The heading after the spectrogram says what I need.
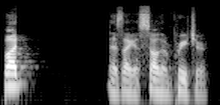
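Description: A man, a pastor teaching an evangelism class to his church in a conversational way, breaking into sudden loud bursts. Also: mid-range voice, animated, normal speed, creaky.

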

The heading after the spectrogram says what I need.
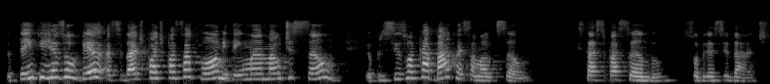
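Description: Insistent young king, read by a woman in casual retelling, slightly high and pressing. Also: expressive, a little fast, a bit bright. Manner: urgent, insistent questioning. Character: proud young king Oedipus, man, insistent. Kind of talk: casual storytelling.

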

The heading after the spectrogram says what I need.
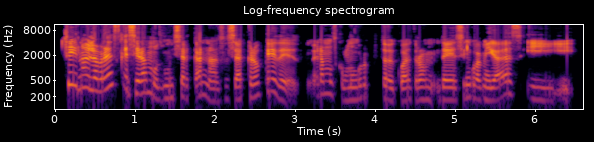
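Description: A young Mexican woman talking in a bright, forceful voice, animated and slangy, with English words dropped in. The recording is close and dry, with no room sound. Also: lowish voice, a little fast, dry recording. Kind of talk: casual chat, storytelling.

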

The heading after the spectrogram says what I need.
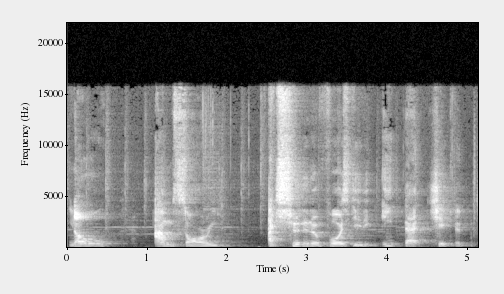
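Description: A man voicing a blunt, exasperated young woman in a high put-on voice during an improvised table read. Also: a bit bright, reverberant, soft background music. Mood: apologetic. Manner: high put-on voice, drawn-out lines.

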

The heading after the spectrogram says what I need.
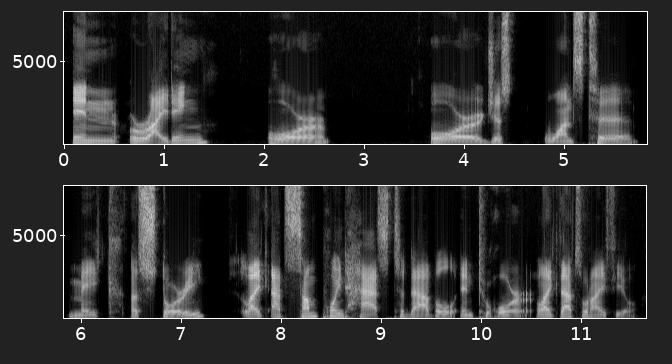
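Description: A man's voice: medium pitch, slow, fairly bright tone, clear, resonant tone, no echo, studio quality. A man talking casually in conversation, musing at length with many fillers. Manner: rambling, filler-heavy, reflective. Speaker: conversation guest.

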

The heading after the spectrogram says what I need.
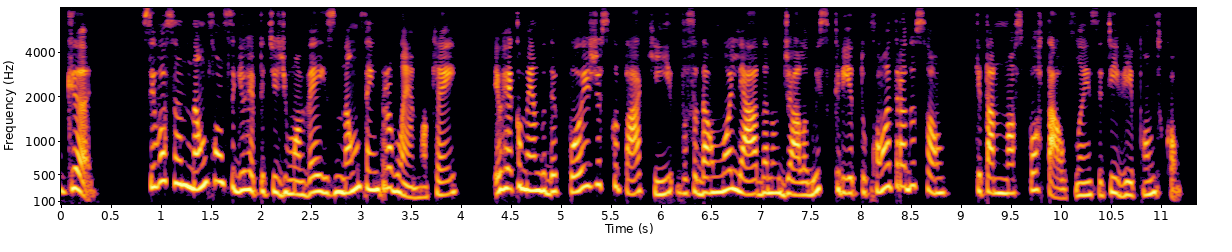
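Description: Uma mulher dando aula de inglês em português, falando devagar e articulando as frases com cuidado para o aluno repetir. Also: female voice, a little high, expressive, dry recording, studio quality. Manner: slow, careful over-articulated model phrases. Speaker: English teacher. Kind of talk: language lesson, repeat-after-me drills.

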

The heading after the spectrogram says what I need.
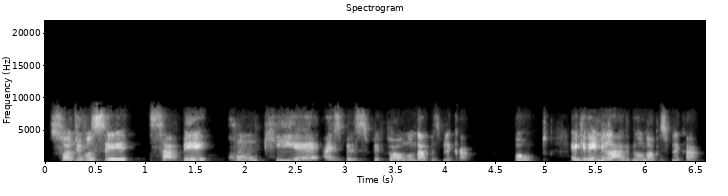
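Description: A young adult woman preaching, telling a personal testimony in an earnest, animated way with many repetitions. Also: fairly high pitch, brisk. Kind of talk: emotional testimony sermon. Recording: dull lo-fi sound.

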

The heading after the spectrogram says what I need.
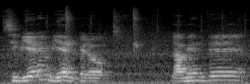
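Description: Man, earnest advice-giver in a group, fairly high voice, picked up from afar in an echoing room. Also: steady tone, slow. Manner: earnest, advising, keeps adding a tag question. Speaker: group participant. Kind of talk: reflective group sharing talk. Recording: echoey room from far off, faint noise.

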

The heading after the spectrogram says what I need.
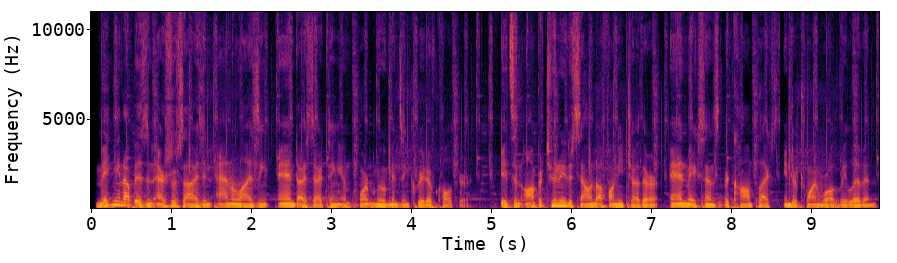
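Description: A man's voice: mid-range voice, fast talker, darkish tone, soft background music. A man co-hosting a podcast from his kitchen table, thinking aloud with frequent restarts and hedges. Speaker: podcast co-host. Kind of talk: casual chat.

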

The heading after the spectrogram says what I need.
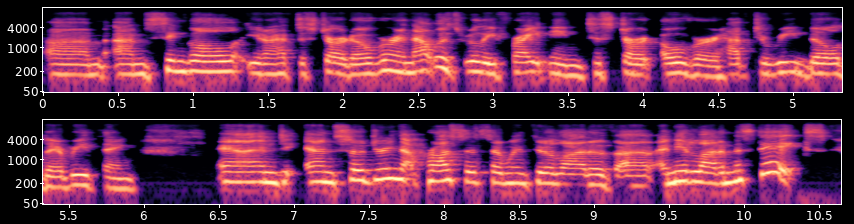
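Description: A woman's voice: on the low side, fairly quick, a bit bright. A woman in her fifties from California, a relationship coach speaking earnestly and reflectively as an interview guest. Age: 50s.

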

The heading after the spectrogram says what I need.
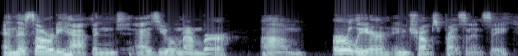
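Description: A man's voice: mid-range voice, expressive, normal speed, creaky, a bit bright. A young man in law school hosting his own solo podcast, talking through a legal topic in a casual, self-deprecating way with dry sarcasm. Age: young adult. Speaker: podcast host.

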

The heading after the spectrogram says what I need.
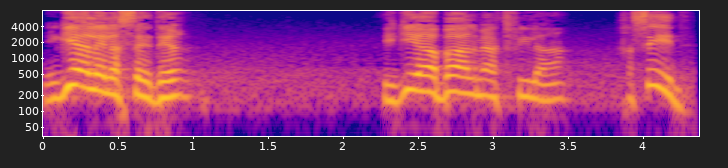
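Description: Husky high-voiced rabbi telling stories. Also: male voice. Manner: animated storyteller, rising to emphatic outbursts. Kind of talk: Torah lesson with stories.

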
